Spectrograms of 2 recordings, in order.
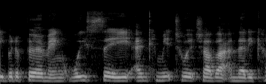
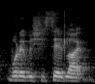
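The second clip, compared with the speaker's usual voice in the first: usual speaking voice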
